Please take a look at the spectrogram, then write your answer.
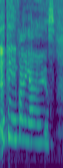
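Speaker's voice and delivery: very high-pitched giddy goodbye; giggly sign-off. Retold or imitated. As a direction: squeal a mock-cheerful farewell, imitating your giggly self. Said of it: "all laughing and giggling".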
